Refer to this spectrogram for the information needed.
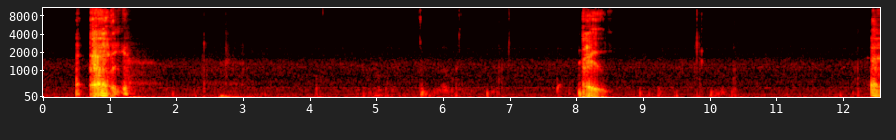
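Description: Two loud, drawn-out voiced belches with quiet clicks and room noise between them; deliberate burping.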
